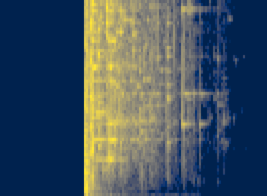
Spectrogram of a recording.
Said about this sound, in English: I turn to the fire extinguisher and break the glass with my shoe.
